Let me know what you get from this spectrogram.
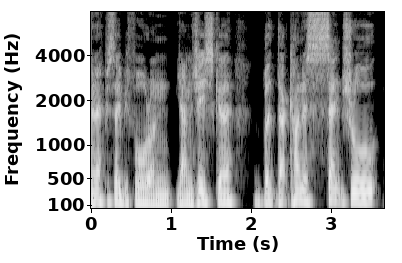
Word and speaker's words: Žižka: You'll be able to say Žižka, which very good pronunciation there.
